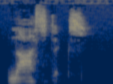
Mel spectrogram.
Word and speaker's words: Gnostics: There were, in the first and second centuries, people called Gnostics, a silent G in the front, spelled G-N-O-S-T-I-C-S in the plural.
